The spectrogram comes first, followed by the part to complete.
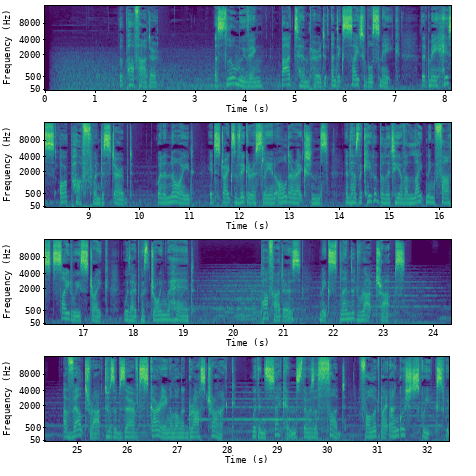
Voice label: Narration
